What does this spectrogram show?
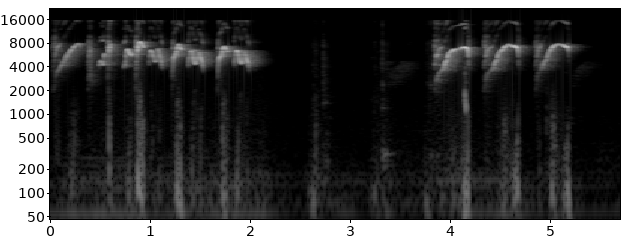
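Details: A brown-throated sunbird chattering loudly, heard as tutor song with 'shot' phrases. A rapid series of high, thin, overlapping notes, a brief pause, then three distinct rising whistled sweeps.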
